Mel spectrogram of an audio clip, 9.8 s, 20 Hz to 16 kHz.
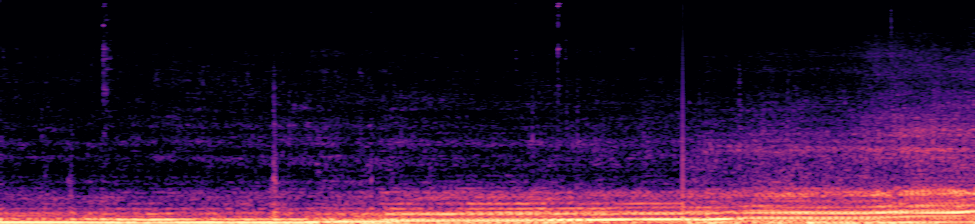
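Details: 1972 Chevelle Malibu 383 V8 after fitting Doug's 1 5/8 x 3" headers and Flowmaster 2.5" H-pipe exhaust, pulling away on a drive: deep, loud rumble climbing smoothly in pitch; louder inside and out, deeper tone, more chop; normal healthy exhaust note.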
